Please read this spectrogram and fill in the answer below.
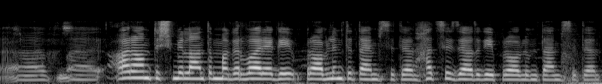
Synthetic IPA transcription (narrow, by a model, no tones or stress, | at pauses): aːɾaːmt̪ɐʃmilãːnt̪ɐmɐɡɐɾʋaːɾjaːɡɐjpɾaːblimt̪it̪aːjmsit̪ʲjaːnhɐd̪sezʲjaːd̪ɡɐjpɾaːblimt̪aːjmsit̪jaːn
